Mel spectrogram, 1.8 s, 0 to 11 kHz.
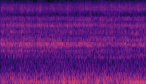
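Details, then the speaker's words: R22-type walk-in cooler compressor at a food prep warehouse, cooler holding 50 degrees, about 215 head pressure, 30-degree coil, 24 degrees compressor superheat; a heater lies on the suction or discharge line next to the compressor body; loud coarse churning sound. Compressor running rough. "So, this compressor sounds absolutely terrible, like garbage."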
